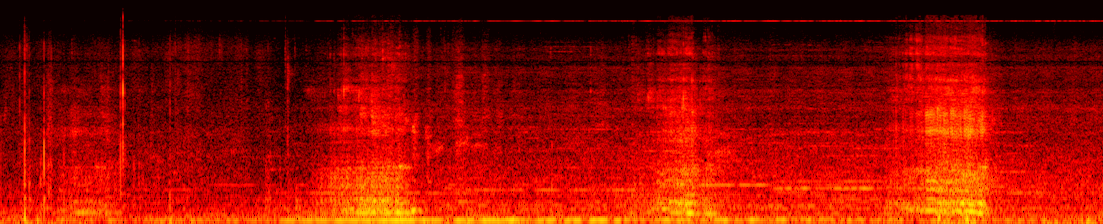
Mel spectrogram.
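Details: Adult friend sleeping in a shared room, snoring loudly, likened to a locomotive or siren: rough, rattling breaths every few seconds with quiet room noise between.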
